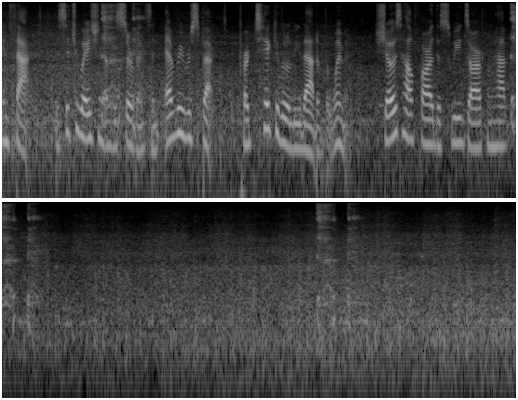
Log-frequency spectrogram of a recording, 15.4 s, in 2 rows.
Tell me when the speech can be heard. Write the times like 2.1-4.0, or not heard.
0.0-7.6.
